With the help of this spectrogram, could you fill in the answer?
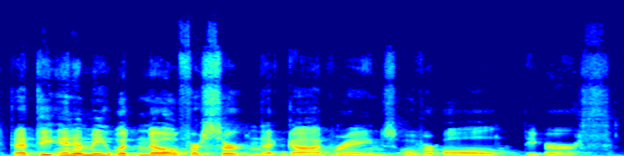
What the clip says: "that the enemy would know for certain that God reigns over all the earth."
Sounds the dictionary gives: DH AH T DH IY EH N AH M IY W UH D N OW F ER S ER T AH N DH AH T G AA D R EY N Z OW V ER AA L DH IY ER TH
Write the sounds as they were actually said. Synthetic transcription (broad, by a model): DH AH T DH IY EH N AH M IY W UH D N OW F ER S ER T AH N DH AH T G AA D R EY N Z OW V ER AA L DH IY ER TH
